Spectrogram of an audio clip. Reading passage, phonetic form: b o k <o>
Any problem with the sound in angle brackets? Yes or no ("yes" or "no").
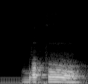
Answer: yes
